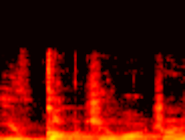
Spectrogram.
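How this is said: The stress falls on an unexpected word. The speaker calls it wrong. "it isn't"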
